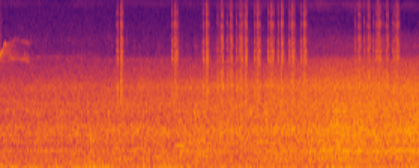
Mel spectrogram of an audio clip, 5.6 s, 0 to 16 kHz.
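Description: A JR 185 series electric train approaching on a curve, its running noise growing steadily louder as it nears. A quick run of sharp clicks from about a second and a half in, and a steady hum joining near the end.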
